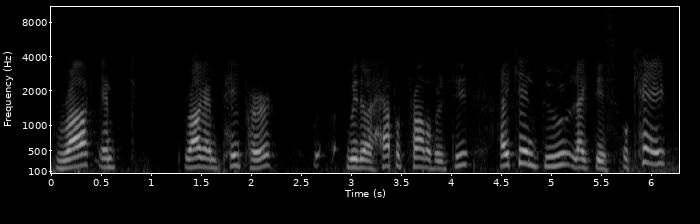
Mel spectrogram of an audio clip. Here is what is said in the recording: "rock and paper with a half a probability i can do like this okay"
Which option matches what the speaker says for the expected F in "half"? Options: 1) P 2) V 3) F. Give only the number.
1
